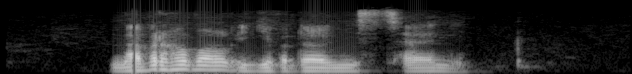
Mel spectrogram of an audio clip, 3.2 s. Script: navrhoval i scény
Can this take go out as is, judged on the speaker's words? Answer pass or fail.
fail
